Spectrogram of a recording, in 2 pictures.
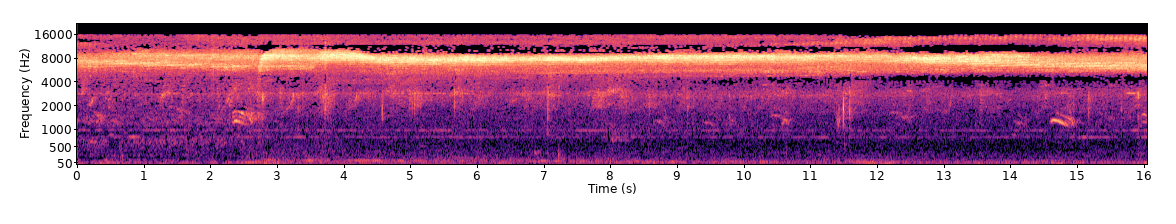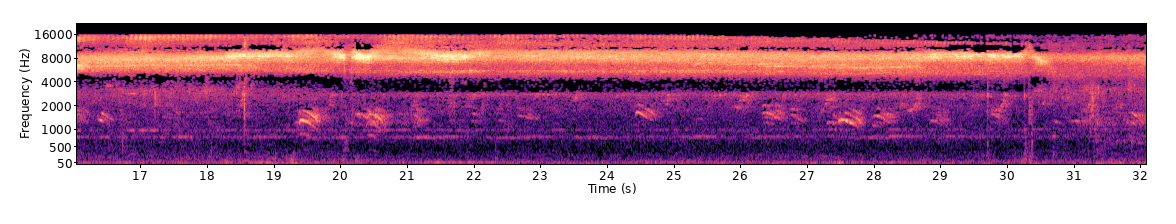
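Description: A steady high-pitched drone of cicadas singing in the trees, the summer insect chorus, with short bird calls scattered through it.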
